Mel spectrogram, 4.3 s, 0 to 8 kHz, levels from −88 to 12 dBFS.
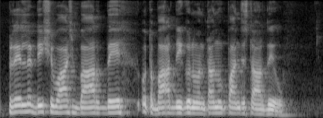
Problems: constant background noise, background conversations at intervals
